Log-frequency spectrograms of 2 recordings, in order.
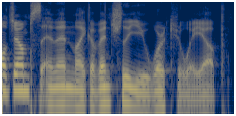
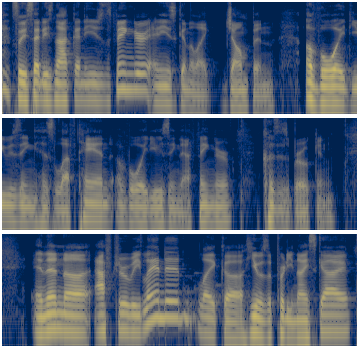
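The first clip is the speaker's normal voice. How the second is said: usual speaking voice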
